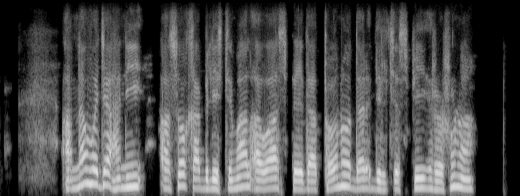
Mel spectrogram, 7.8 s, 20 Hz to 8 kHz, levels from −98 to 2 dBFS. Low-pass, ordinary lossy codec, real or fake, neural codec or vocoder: 7.2 kHz; Opus, 32 kbps; real; none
